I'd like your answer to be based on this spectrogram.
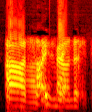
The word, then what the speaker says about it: SeisMK: She'll correct me later, but it's called SACE, MK. – Seismic. – How is it? – Seismic, but you're very close. We'll take it anyway. – I get it. Morris King, Seismic. Okay, good. It's spelled S-E-I-S-M-K, and it's basically their digital and social media division, which I want to hear about.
